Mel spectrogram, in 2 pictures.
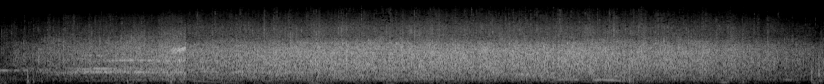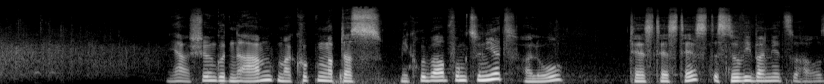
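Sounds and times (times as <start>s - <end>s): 
audience applause welcoming a speaker at an evening event in Cologne: 0.0s - 9.9s
speech: 10.0s - 14.0s, 14.6s - 16.4s.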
